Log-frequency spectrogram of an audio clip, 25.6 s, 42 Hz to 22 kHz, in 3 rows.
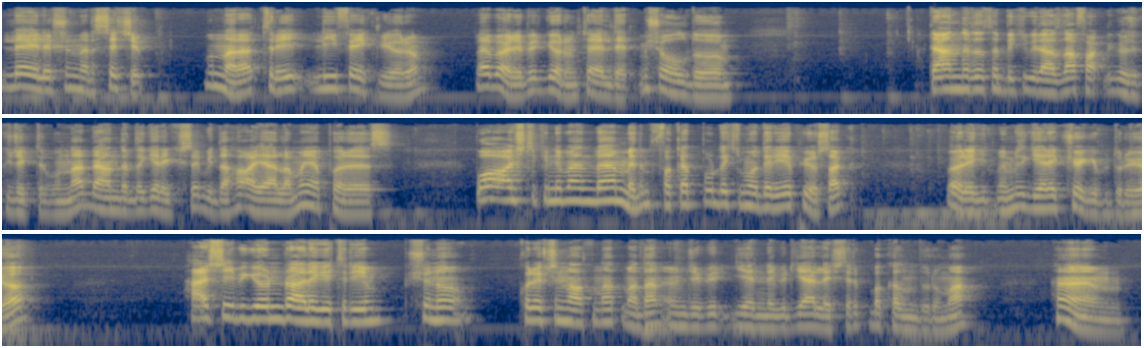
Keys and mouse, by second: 0.0-1.0 typing, 2.6 Tab, 3.1-3.6 drag, 3.9 click, 6.2 z, 7.7-8.9 middle drag, 9.1-10.4 middle drag, 10.7 middle click, 11.3 z, 14.7-17.1 drag, 15.8 e, 18.6 click, 21.8 KP_7, 22.5 g, 23.8-24.1 drag, 24.4 middle click, 24.9 click, 25.5 click.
